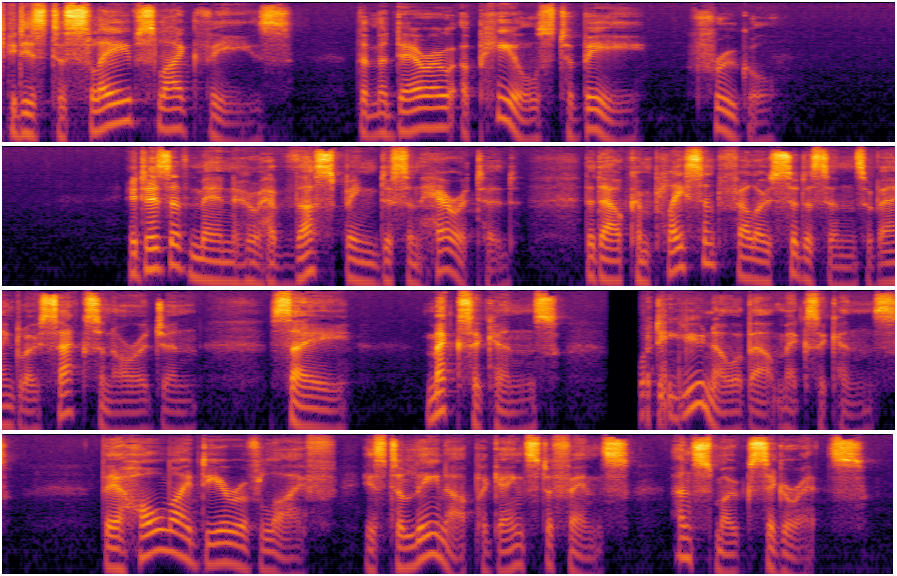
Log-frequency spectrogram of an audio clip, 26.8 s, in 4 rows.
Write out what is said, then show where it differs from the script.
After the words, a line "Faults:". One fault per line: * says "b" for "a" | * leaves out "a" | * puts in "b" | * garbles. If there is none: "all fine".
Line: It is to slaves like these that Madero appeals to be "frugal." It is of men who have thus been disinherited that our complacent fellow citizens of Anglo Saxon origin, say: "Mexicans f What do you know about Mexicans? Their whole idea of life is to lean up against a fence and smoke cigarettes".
It is to slaves like these that Madero appeals to be "frugal." It is of men who have thus been disinherited that our complacent fellow citizens of Anglo Saxon origin, say: "Mexicans What do you know about Mexicans? Their whole idea of life is to lean up against a fence and smoke cigarettes".
Faults:
* leaves out "f"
